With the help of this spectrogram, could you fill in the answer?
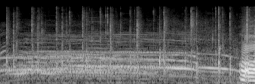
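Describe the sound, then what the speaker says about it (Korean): An audience at an outdoor political party press conference breaks into applause, a dense wash of clapping and crowd noise under ringing amplified sound, swelling sharply at the end. "박수로 감사하겠습니다."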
